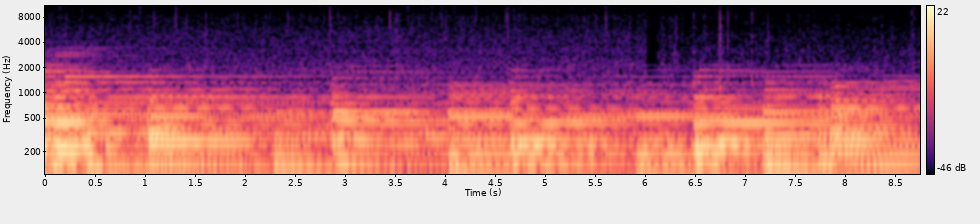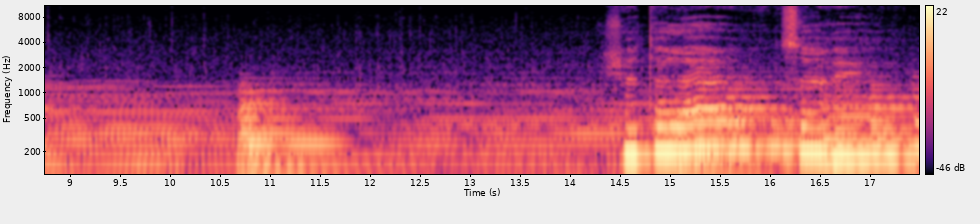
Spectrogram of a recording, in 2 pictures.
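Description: Slow solo piano chords, each struck and left to ring, dying away to a quiet stretch past the middle, over a steady patter of rain. Near the end the music swells again with a fuller entry.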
